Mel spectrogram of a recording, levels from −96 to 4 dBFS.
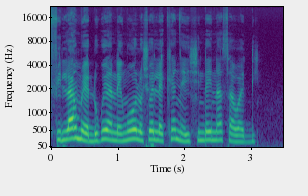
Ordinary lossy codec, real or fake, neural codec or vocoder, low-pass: none; fake; vocoder, 44.1 kHz, 128 mel bands every 512 samples, BigVGAN v2; none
